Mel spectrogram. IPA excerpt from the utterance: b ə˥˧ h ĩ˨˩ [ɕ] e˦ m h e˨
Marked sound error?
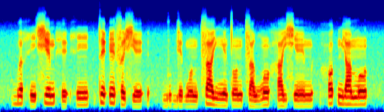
no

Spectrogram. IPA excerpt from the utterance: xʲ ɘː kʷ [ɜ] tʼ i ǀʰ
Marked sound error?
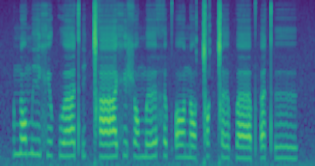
yes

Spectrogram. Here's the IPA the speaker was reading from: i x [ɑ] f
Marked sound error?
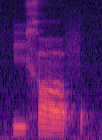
no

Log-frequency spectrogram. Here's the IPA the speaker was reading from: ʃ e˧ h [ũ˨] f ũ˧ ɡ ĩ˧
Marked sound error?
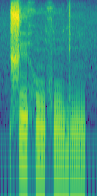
no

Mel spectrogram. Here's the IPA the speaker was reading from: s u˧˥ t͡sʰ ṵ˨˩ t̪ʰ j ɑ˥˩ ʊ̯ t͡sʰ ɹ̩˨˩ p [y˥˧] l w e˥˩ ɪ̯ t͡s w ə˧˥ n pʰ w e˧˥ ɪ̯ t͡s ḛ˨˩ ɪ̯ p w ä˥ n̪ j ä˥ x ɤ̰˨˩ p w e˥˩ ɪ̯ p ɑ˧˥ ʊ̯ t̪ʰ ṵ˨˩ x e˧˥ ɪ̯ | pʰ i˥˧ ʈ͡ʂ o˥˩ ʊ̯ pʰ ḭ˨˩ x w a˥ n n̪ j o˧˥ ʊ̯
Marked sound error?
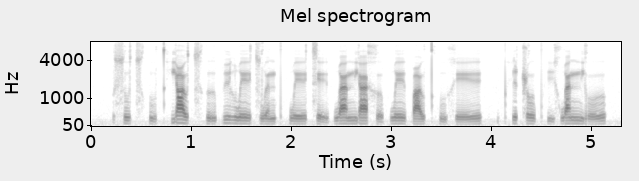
no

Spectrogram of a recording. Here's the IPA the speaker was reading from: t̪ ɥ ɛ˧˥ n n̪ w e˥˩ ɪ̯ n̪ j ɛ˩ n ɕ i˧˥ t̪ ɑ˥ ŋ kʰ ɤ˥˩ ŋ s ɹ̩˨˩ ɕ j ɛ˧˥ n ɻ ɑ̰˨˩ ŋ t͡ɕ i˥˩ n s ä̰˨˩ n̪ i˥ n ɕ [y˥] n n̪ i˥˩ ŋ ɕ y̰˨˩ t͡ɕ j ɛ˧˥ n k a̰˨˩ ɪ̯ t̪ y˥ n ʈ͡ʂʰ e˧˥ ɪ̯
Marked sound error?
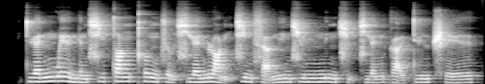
no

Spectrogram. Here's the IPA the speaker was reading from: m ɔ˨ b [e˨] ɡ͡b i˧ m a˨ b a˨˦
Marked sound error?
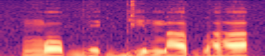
no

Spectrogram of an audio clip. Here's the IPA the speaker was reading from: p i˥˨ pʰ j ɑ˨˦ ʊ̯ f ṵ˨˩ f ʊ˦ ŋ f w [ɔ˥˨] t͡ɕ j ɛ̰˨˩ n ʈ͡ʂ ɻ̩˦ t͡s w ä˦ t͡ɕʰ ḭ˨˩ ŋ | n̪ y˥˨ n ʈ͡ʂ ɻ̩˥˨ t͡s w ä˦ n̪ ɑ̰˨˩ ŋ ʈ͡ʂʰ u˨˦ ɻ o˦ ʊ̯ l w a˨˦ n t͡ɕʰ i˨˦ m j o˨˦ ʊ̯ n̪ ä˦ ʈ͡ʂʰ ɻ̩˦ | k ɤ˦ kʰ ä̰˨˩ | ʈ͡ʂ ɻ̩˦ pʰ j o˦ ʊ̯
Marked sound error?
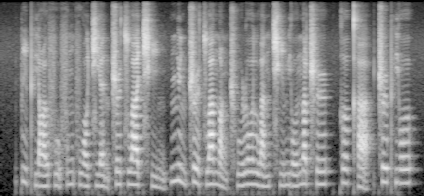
yes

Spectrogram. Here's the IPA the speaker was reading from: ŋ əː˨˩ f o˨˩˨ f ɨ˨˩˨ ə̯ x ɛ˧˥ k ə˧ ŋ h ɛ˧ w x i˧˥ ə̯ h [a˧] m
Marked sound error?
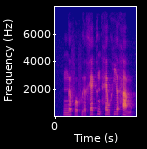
yes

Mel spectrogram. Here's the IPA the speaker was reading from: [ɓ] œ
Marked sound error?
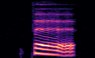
yes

